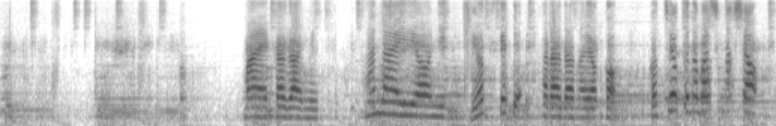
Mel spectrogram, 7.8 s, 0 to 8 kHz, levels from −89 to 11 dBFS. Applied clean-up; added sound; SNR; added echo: neural separator model SepFormer DNS4.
